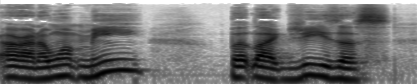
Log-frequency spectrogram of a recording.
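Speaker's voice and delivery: put-on very slow, dragged-out, stoned drawl. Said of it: "I just picture [name] getting real stoned and being like".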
